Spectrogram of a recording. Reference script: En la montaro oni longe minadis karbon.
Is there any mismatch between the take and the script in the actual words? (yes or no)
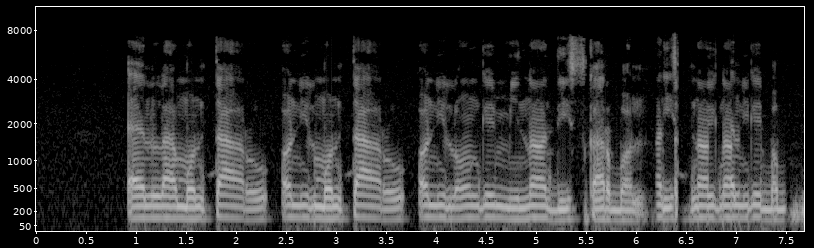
yes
